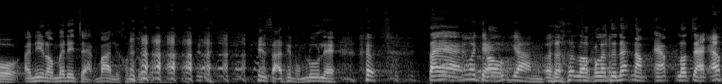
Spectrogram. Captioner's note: laughter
